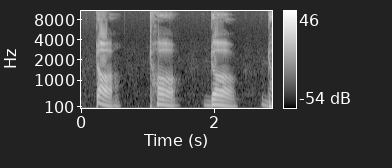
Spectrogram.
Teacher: জিহ্বাটা দাঁতের গোড়ার আরও একটু উপরের অংশে লাগতেছে, এই জন্য এদেরকে বলা হয় মূর্ধন্য বর্ণ।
